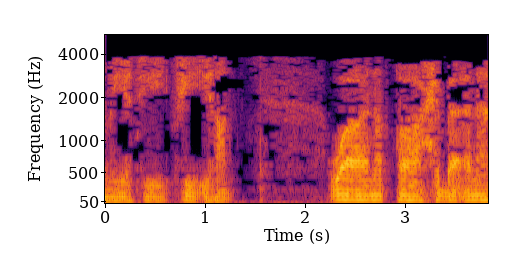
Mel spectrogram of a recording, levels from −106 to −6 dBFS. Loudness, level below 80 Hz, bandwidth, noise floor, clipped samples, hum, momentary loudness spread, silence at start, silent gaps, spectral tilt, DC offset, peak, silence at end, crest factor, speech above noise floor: -25 LUFS; -34 dBFS; 4 kHz; -47 dBFS; under 0.1%; none; 22 LU; 0 s; none; -10.5 dB/octave; under 0.1%; -8 dBFS; 0 s; 18 dB; 22 dB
